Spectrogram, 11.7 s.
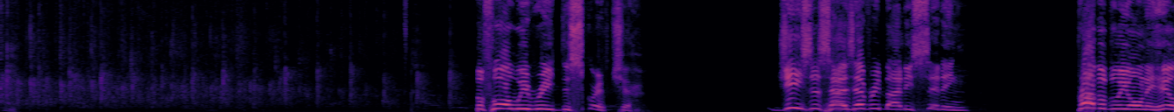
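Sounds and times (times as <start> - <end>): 
audience clapping: 0.0 - 5.0
speech: 4.8 - 6.5, 7.8 - 9.8, 10.8 - 11.7.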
